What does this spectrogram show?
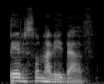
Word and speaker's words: personalidad: Then the next word ends in a D, so again we stress the last syllable. Personalidad.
